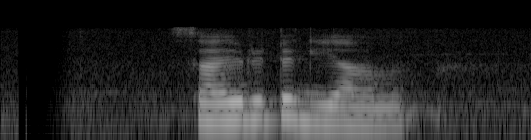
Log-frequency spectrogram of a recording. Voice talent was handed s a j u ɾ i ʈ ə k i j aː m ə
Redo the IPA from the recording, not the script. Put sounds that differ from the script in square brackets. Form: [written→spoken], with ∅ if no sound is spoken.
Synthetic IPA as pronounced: s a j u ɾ i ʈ ə [k→ɡ] i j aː m ə

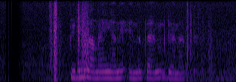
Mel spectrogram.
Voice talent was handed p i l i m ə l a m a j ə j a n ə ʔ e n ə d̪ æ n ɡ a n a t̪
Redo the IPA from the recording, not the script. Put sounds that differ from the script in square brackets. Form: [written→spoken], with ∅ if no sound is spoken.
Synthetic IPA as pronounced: p i [l→ɾ] i m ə l a m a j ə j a n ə ʔ e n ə [d̪→t̪] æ n ɡ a n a t̪

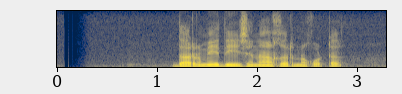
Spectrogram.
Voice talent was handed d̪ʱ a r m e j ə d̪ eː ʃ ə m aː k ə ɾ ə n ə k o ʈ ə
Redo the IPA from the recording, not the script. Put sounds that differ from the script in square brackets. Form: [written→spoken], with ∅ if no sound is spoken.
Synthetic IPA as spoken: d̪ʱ a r m e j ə d̪ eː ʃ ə [m→n] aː k ə ɾ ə n ə k o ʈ ə

